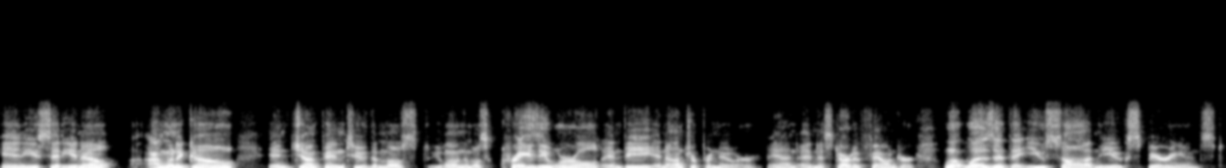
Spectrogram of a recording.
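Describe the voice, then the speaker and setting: A man hosting a fireside chat asks long, winding questions, stopping and restarting often. His voice sits at a middle pitch for a man and sounds unremarkable and even. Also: measured pace, hardly any pauses. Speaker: interview host.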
